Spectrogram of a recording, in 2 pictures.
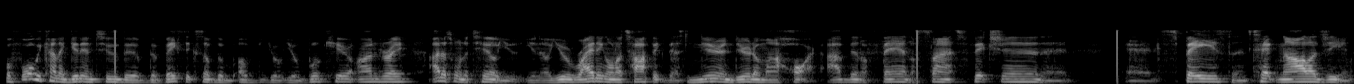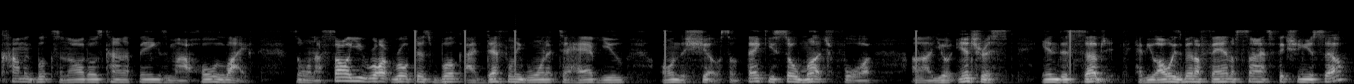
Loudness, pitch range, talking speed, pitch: -31 LUFS, 110-130 Hz, 225 wpm, 115 Hz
